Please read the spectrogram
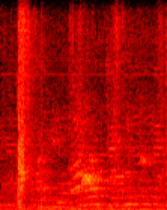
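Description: Children's voices and music in the background, with one sharp knock about a quarter of a second in.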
